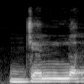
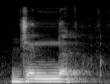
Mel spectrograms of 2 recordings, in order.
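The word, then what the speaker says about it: جنّت: अब ये देखिए मिला हुआ ये, इसकी जो मिलावट इस तरह बन जाएगी जन्नत, नून पर तशदीद है, ता तो साकिन ही है पहले से, जन्नत।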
